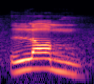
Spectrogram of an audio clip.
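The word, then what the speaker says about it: लं: आपको पता चल गया ल और उसके अनुस्वार है उसका प्रोनाउंस होता है लम लम ठीक है उसके तीन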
